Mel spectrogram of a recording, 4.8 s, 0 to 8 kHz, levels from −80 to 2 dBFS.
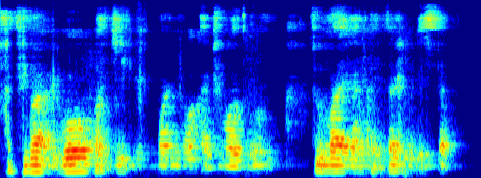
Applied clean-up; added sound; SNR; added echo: neural mask model DeepFilterNet 3.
